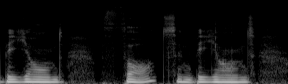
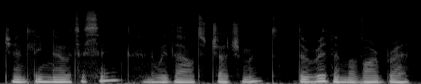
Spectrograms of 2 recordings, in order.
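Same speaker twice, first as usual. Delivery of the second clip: guided meditation. Acted.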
